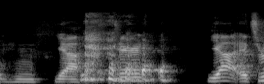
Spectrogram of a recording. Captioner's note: laughs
